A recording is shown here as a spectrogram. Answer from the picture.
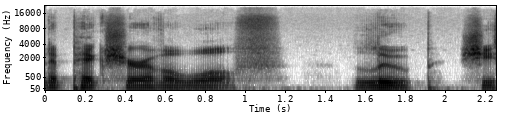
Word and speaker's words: loup: "Loup," she says. The pronunciation is terrible, but recognizable. "Close. Lou, the P is silent. Lou, better."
